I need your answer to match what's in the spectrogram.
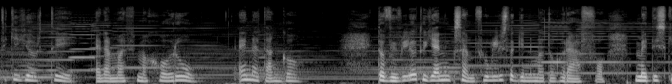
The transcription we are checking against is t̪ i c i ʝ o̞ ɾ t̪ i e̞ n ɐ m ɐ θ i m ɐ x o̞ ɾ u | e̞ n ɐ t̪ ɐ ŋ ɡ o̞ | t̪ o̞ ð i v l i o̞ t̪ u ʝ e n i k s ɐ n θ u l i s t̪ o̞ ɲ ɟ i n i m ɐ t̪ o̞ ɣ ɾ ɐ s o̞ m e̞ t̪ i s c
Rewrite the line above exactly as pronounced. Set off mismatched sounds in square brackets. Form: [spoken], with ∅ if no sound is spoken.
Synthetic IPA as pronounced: t̪ i c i ʝ o̞ ɾ t̪ i e̞ n ɐ m ɐ θ i m ɐ x o̞ ɾ u | e̞ n ɐ t̪ ɐ ŋ ɡ o̞ | t̪ o̞ [v] i v l i o̞ t̪ u ʝ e n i k s ɐ n θ u l i s t̪ o̞ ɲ ɟ i n i m ɐ t̪ o̞ ɣ ɾ ɐ [f] o̞ m e̞ t̪ i s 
